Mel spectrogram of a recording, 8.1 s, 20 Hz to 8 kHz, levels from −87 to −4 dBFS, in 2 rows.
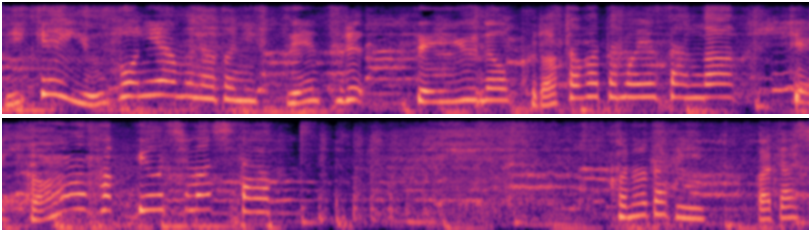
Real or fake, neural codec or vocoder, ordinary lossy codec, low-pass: fake; codec, 24 kHz, 3.1 kbps, DualCodec; none; 7.2 kHz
